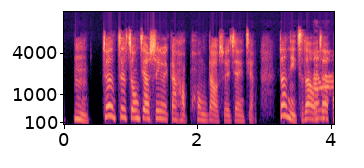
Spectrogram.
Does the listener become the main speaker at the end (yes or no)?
no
